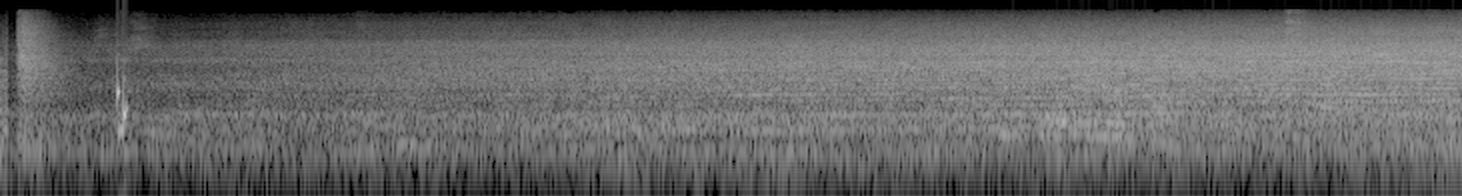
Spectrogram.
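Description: Large Tesla coil switched on for a demonstration: a sharp snap about a second in, then a steady electrical noise that slowly grows louder.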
